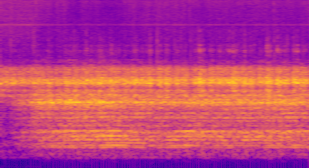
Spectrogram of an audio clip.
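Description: A locomotive whistle blares in one long, steady, hoarse blast lasting about three seconds, loud and unbroken, with a harsh, reedy mid-range tone and no voices.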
